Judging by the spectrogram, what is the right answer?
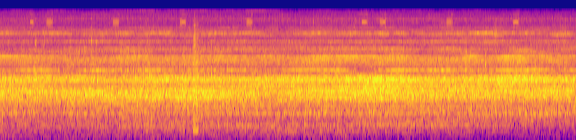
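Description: HO-scale model train running along its track, heard close up from a camera riding on the train: a steady running noise of wheels and motor, with a faint click about three seconds in.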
